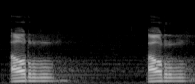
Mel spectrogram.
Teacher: Maka yang benar takrirnya adalah sedikit.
